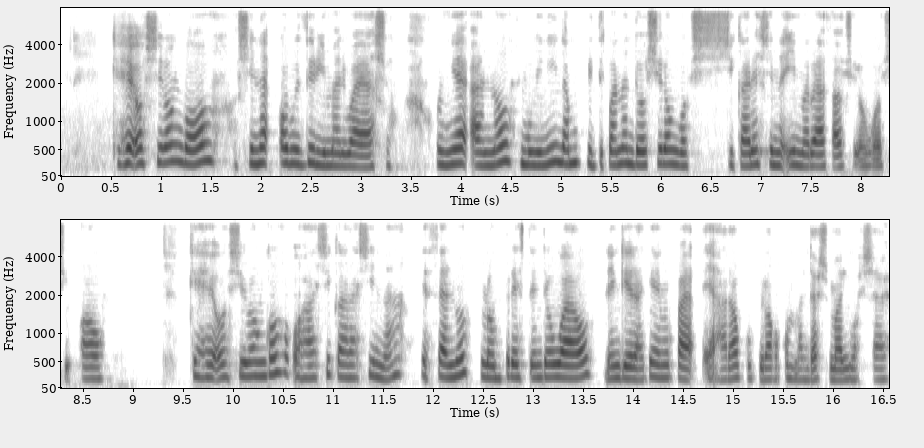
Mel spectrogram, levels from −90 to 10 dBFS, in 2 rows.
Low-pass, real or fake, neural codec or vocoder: 7.2 kHz; fake; codec, 16 kHz, 4 kbps, FunCodec, trained on LibriTTS, 50 frames a second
